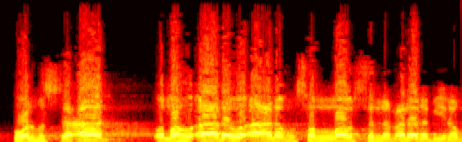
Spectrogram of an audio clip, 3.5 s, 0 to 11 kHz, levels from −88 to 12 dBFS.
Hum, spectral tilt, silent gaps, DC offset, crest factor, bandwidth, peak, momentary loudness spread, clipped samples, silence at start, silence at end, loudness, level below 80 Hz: none; -5.5 dB/octave; none; under 0.1%; 8 dB; 9.8 kHz; 0 dBFS; 6 LU; 1%; 0.1 s; 0 s; -8 LUFS; -42 dBFS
